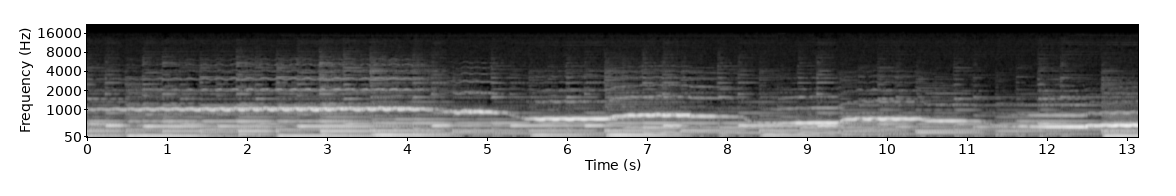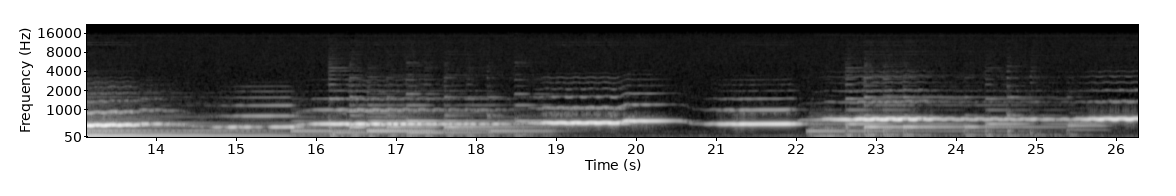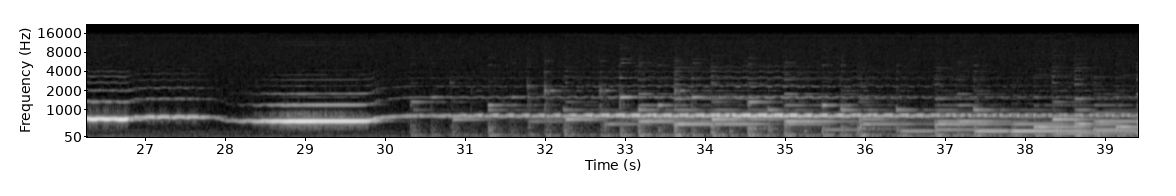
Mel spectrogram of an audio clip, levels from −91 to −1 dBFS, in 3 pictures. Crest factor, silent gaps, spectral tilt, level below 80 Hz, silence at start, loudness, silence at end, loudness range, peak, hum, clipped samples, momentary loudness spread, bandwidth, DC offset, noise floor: 18 dB; none; -9 dB/octave; -38 dBFS; 0 s; -18 LUFS; 0 s; 15 LU; -2 dBFS; none; under 0.1%; 20 LU; 12 kHz; under 0.1%; -44 dBFS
